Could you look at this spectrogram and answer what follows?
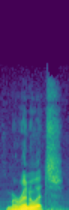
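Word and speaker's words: Marynowitz: But in Jaguar news, the Philadelphia Eagles have named their head personnel guy, and it goes to Ed – let me make sure I say this right – Marinowitz. Is that right? – Marinowitz.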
